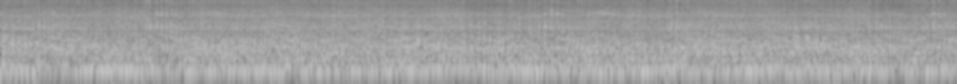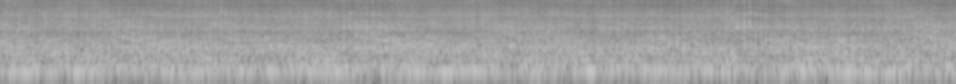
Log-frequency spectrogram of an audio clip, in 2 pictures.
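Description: Engines of several small race cars running together as they lap, with many overlapping pitches rising and falling through the corners, echoing in a large hall.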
